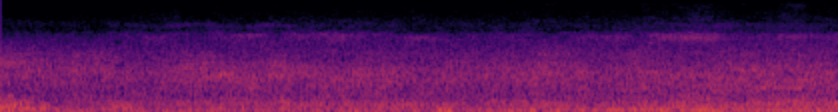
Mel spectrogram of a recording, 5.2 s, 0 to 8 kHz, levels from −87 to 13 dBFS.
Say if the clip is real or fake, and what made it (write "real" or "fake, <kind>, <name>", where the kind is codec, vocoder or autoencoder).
real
